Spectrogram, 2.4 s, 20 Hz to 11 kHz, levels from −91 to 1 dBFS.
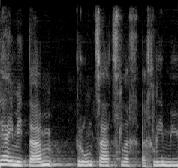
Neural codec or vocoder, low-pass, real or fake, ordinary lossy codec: vocoder, 22.05 kHz, 80 mel bands, HiFi-GAN; none; fake; none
